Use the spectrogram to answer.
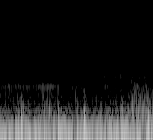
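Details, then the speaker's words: Heartbeat for ASMR, presented as heard with the head on the chest: soft, steady low thumps with a regular rhythm. "you like heartbeats okay just for Chloe we'll do some Heartbeats can you hear them with your head on the chest"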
